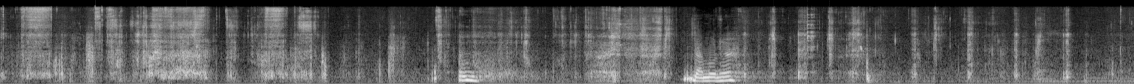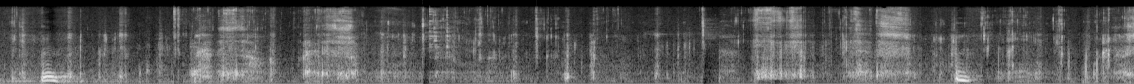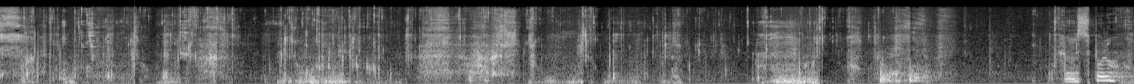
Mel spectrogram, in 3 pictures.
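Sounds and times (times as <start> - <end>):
chewing and slurping: 0.0 - 34.0
biting raw vegetables: 7.5 - 32.2.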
